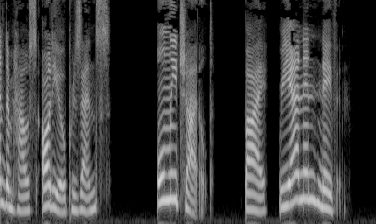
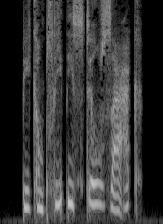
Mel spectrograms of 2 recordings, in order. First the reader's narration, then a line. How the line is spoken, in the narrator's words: she whispered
